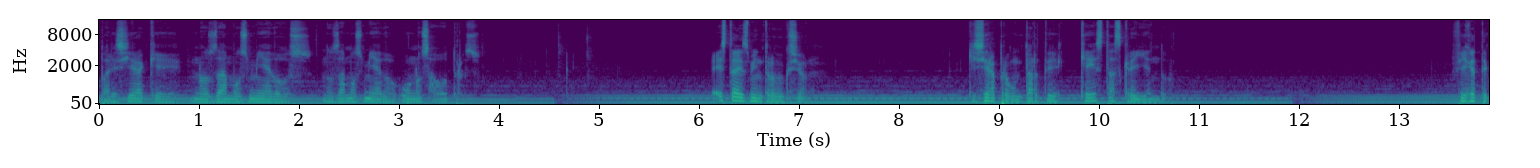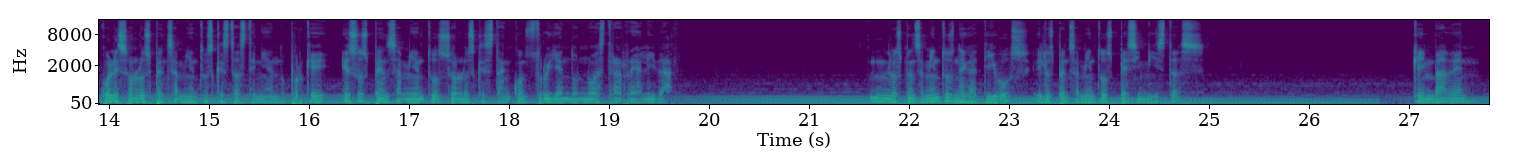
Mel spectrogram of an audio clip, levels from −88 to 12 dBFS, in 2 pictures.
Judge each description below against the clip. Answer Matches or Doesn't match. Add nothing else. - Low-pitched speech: Matches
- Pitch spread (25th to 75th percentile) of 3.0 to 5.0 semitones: Matches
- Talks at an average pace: Doesn't match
